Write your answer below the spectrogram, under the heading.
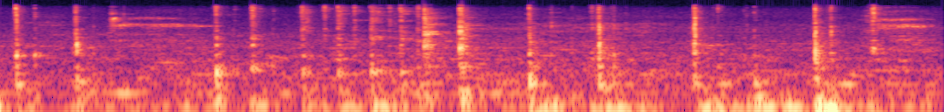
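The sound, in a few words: typing on a computer keyboard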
